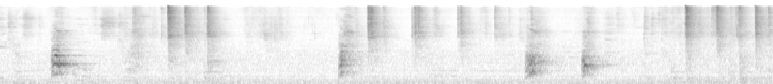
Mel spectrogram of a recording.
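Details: A cockatoo imitating dog barks as she reacts to birds on a television nature show: several abrupt single barks, spaced unevenly, along with faint sounds from the programme.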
